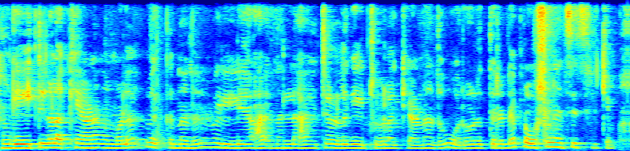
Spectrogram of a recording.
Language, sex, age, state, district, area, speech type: Malayalam, female, 30-45, Kerala, Kozhikode, rural, spontaneous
